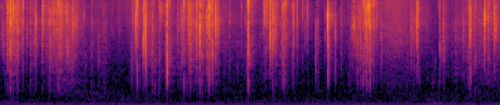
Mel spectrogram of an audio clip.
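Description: Fingers squeeze and scratch a large carrot-shaped decoration wrapped in burlap with green ribbon. The result is dry, bright, crinkly rustling with quick scratchy crackles that come and go, with almost no low end.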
